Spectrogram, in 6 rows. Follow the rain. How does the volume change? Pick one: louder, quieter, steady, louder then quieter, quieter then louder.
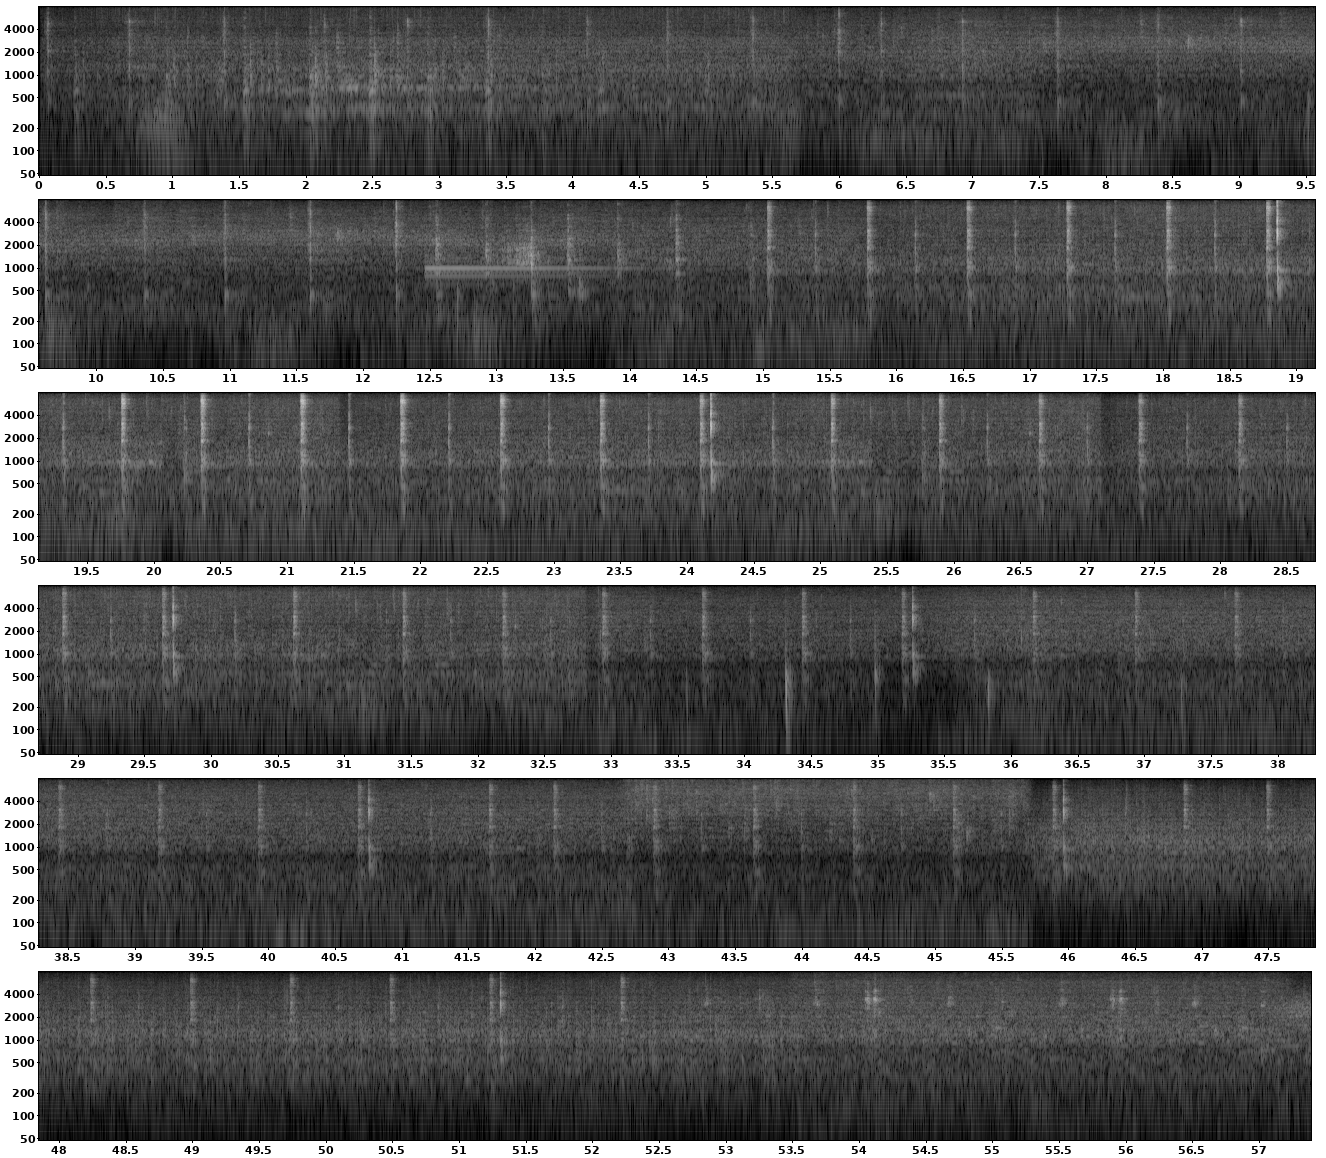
steady.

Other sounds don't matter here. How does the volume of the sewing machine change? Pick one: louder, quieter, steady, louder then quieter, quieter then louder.
louder then quieter.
